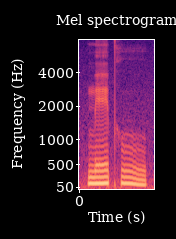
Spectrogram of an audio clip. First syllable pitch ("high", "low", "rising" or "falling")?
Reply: high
